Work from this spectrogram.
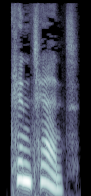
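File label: "content", adjective, British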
